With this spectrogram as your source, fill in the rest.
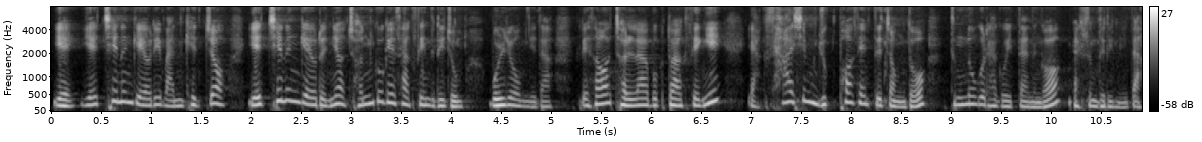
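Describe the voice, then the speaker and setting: A woman talks at a fairly quick pace in a dark, mellow, somewhat breathy voice of medium pitch with very wide pitch swings. The sound is dry and close, with no echo. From Chungcheong, Korea. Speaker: university admissions director. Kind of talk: admissions presentation. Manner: formal.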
